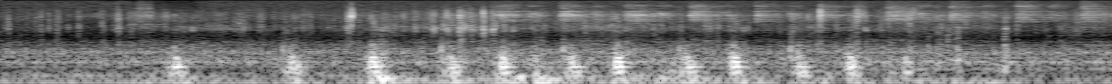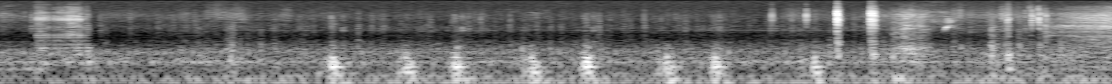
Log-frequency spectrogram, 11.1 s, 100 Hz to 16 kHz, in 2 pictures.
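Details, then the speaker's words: Kia Ceed, believed 2010, steering wheel being turned: low uneven lumpy thumping; worn rubber/hard plastic cog bush in steering column. "there's like a lumpy sound in the steering wheel. Now these cars are renowned for having a rubber or hard plastic cog go in the steering column"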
